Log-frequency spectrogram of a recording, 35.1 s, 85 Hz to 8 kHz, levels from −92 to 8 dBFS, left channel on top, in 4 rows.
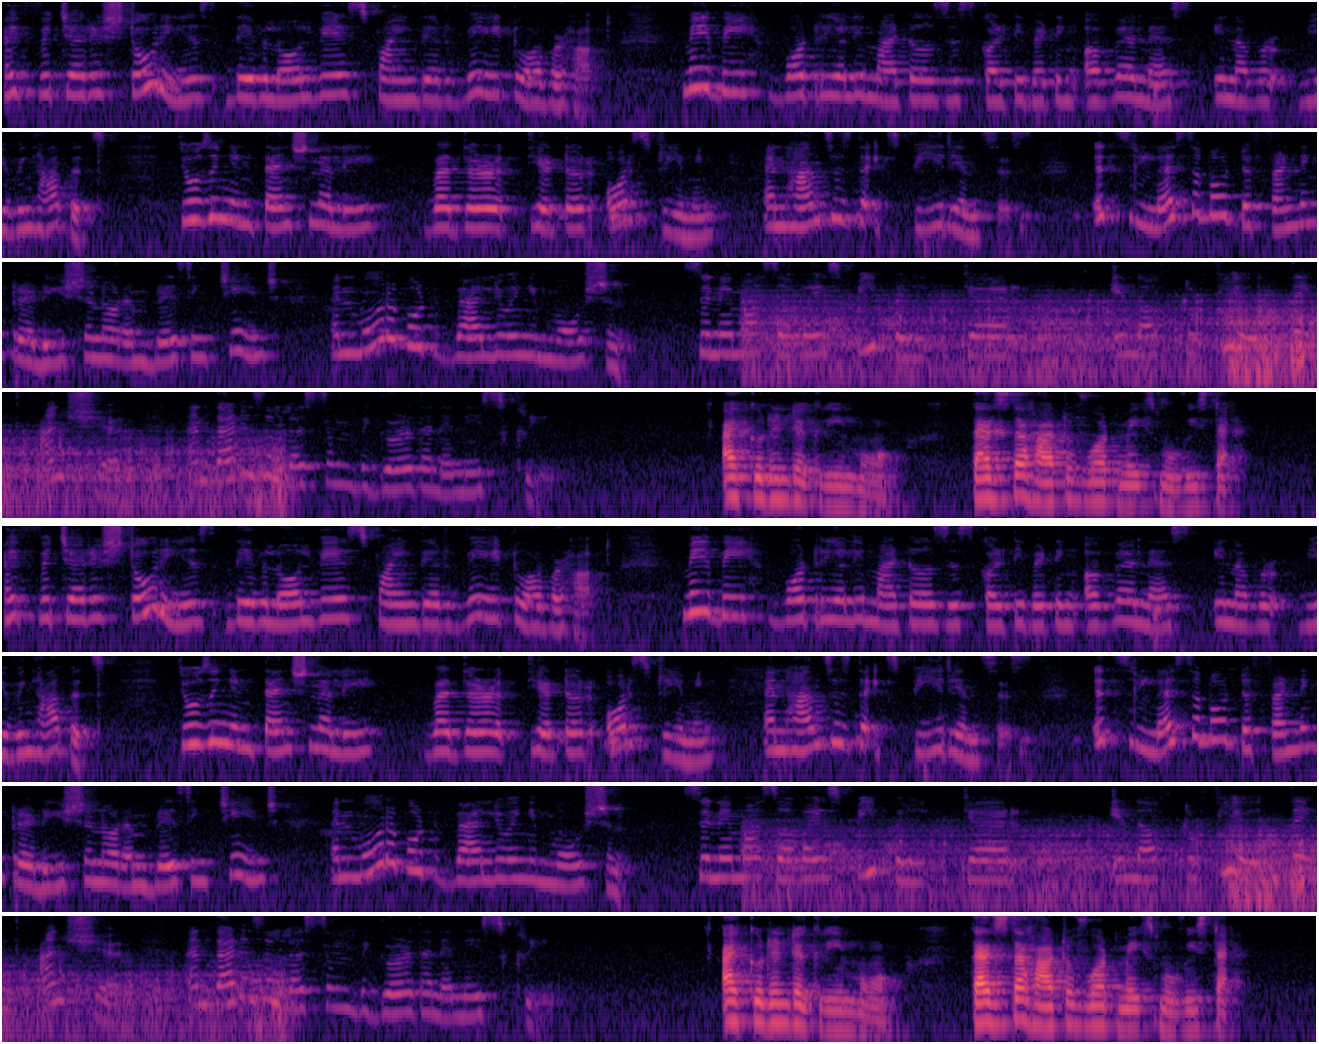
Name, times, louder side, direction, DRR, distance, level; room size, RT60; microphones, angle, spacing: voice 1, 0.0-9.4 9.9-11.3 11.6-13.5 13.8-15.5 16.0-19.4 19.7-21.7 22.2-24.3 24.9-27.1 27.5-30.0, right 1 dB, 10° right, 6 dB, 0.8 m, -45 dB
Thunder, 22.4-28.2, left 2 dB, 75° left, 1.4 m, -48 dB
voice 2, 31.1-32.2 32.8-34.5, right 3 dB, 60° right, 7 dB, 1.1 m, -33 dB
17.0 x 11.0 x 2.7 m, 0.26 s
head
